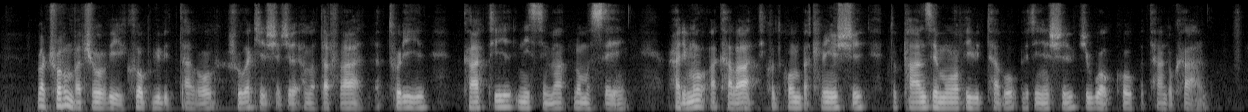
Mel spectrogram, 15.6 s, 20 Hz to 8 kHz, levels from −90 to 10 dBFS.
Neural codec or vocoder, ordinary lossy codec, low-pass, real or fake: codec, 16 kHz in and 24 kHz out, 0.8 kbps, FocalCodec, streaming, 65536 codes; AAC, 48 kbps; 7.2 kHz; fake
